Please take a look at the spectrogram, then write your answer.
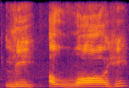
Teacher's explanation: لام کے نیچے زیر سے اس میں اللہ کی حرف لام کے ساتھ ملائیں گے، درمیان میں سے الف یعنی حمزہ کو حذف کیا جائے گا. اس میں اللہ کی حرف لام سے پہلے والے حرف لام کے نیچے زیر ہے تو اس میں اللہ کی حرف لام کو یہاں باریک کر کے پڑھا جائے گا. · اس میں اللہ کی حرف لام سے پہلے والے حرف لام کے نیچے زیر ہے تو اس میں اللہ کی حرف لام کو یہاں باریک کر کے پڑھا جائے گا. زبر یا پیش ہو تو پر پڑھتے ہیں، زیر ہو تو باریک پڑھتے ہیں.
